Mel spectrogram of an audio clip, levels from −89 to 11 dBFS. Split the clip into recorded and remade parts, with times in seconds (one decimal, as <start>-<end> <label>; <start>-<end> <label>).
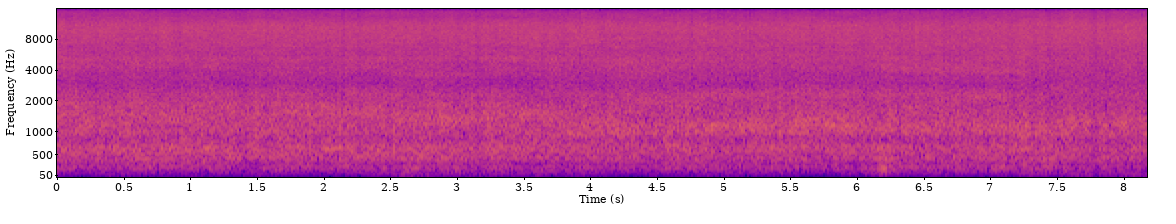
0.0-8.2 remade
